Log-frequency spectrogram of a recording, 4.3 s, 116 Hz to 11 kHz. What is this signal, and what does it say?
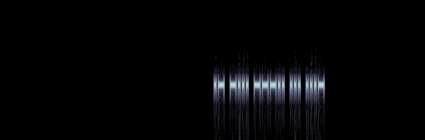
Morse code, heard as a keyed tone, about 58 wpm, 700 Hz. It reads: AB8SV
